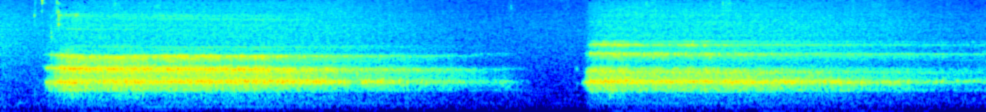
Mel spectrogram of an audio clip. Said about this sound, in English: You might need to moisten your lips and swallow. So breathing in a soft ah, breathing out a soft ha.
